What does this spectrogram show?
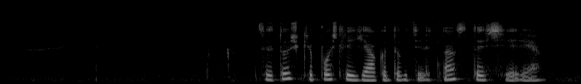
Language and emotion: Russian, neutral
